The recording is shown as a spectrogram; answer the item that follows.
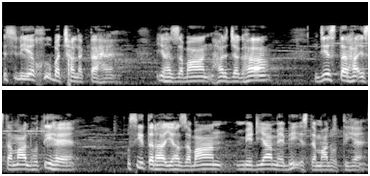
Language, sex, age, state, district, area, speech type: Urdu, male, 30-45, Bihar, Purnia, rural, spontaneous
